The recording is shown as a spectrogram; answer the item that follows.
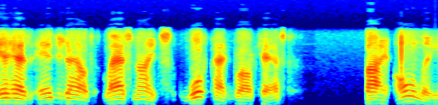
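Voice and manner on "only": the word "only" strongly stressed. Explaining which broadcast ran longest, stress on only. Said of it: "and I emphasize the word only".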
